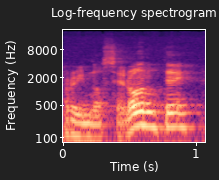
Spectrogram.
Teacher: r in the beginning of the word just like in so when you have one r in the beginning of the word like rinoceronte uh it's gonna roll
